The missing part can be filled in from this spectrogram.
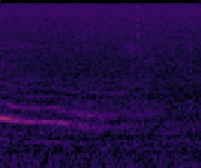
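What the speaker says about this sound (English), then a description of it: "Are you meowing about the dog in his cage?" A pet cat named Mr. Midnight meows once near the start, a drawn-out mid-pitched cry that fades into a quiet indoor room with a low background hum.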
